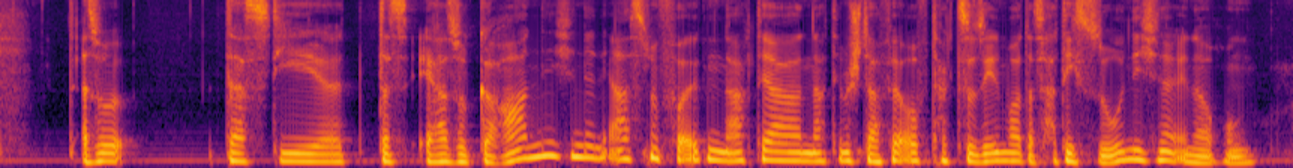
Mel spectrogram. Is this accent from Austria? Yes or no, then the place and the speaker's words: no; England, United Kingdom; Man muss ja als Engländer auch irgendwo relatable bleiben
